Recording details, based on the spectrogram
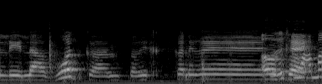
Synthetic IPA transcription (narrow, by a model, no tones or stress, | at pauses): lilaːvo̞d̪kant͡saʁiχkaniʁeoaikema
